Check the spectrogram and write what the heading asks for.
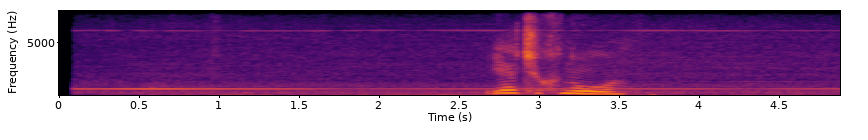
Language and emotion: Russian, neutral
